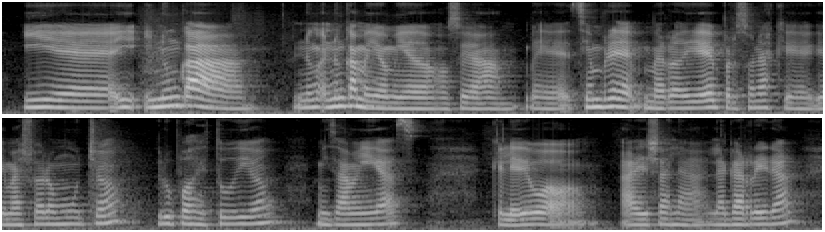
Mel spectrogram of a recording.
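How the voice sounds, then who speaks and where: A woman speaks at a fairly slow pace with a medium pitch and ordinary pitch variation, and audible room echo can be heard. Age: 30s. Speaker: chemical engineer and entrepreneur. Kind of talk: casual interview chat. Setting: at her home. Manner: halting, many repetitions.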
